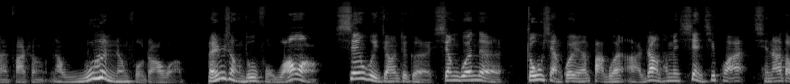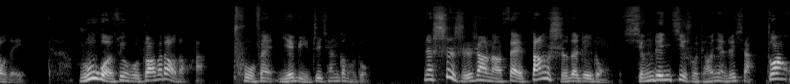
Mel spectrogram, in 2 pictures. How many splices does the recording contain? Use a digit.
0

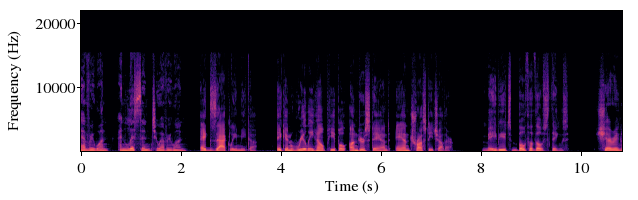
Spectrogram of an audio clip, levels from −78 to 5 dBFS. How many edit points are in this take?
0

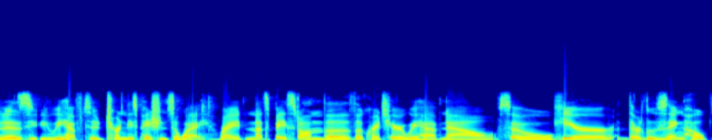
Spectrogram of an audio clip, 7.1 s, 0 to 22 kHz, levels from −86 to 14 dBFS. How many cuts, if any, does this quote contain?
0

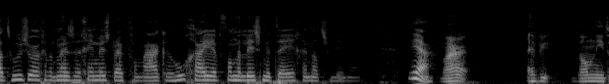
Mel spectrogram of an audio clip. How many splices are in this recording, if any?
1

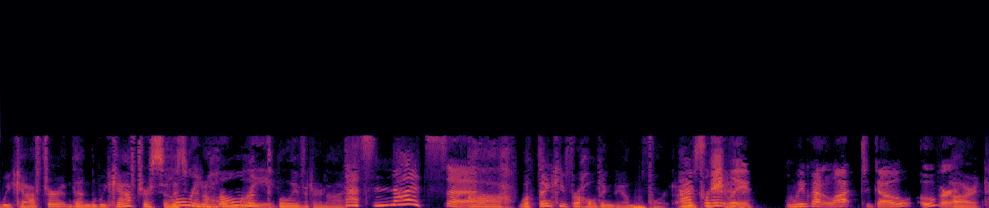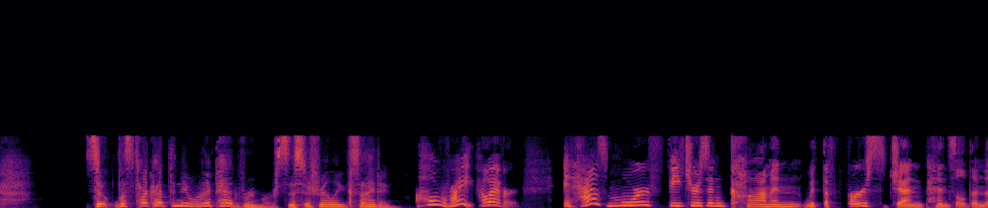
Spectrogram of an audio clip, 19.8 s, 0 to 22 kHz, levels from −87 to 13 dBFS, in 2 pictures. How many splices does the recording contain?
1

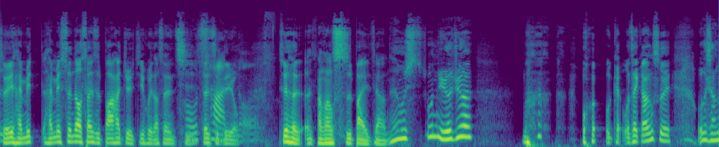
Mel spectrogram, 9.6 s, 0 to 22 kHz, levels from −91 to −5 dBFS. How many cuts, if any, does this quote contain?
1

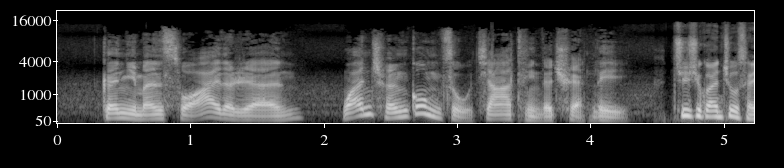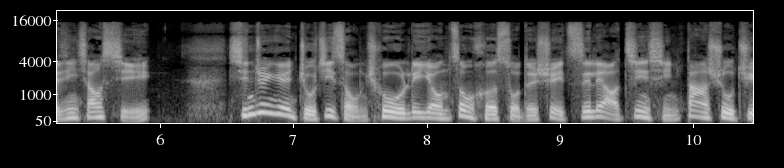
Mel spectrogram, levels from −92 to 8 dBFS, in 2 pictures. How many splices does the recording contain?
1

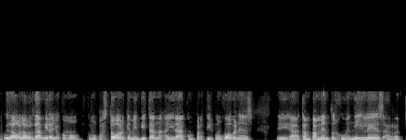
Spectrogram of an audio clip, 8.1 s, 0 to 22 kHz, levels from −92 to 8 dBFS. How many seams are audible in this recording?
1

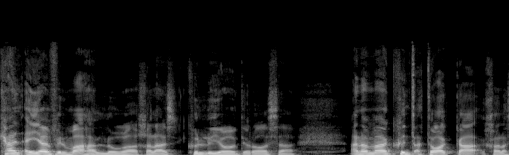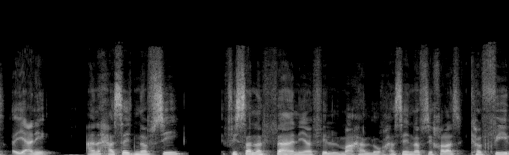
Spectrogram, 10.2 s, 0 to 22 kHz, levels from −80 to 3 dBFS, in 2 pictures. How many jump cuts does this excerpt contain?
1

